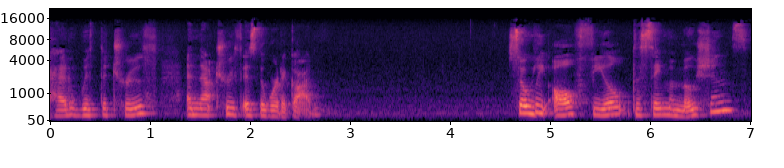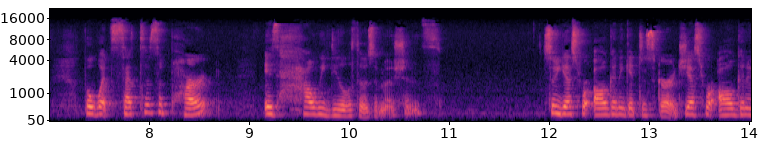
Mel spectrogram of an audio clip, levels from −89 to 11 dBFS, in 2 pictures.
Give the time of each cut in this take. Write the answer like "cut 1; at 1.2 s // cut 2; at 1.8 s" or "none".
cut 1; at 4.8 s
